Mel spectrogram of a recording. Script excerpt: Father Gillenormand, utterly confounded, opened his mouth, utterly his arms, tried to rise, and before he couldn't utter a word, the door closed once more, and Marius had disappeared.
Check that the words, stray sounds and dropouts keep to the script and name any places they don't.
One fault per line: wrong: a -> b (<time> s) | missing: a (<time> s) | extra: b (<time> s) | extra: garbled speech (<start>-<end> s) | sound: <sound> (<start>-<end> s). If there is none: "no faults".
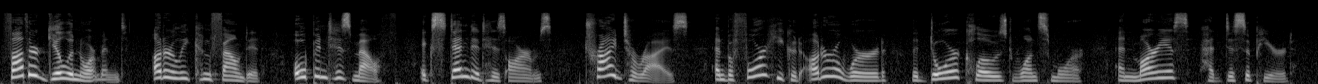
wrong: utterly -> extended (4.2 s)
wrong: couldn't -> could (7.8 s)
